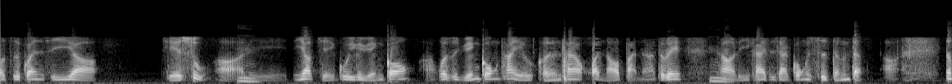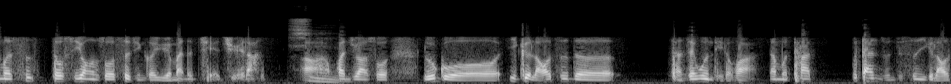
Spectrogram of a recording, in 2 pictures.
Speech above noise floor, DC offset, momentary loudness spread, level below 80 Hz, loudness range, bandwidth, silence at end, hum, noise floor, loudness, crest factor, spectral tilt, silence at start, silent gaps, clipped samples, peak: 34 dB; under 0.1%; 10 LU; -52 dBFS; 3 LU; 9 kHz; 0 s; none; -52 dBFS; -18 LUFS; 16 dB; -6 dB/octave; 0 s; none; under 0.1%; -2 dBFS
